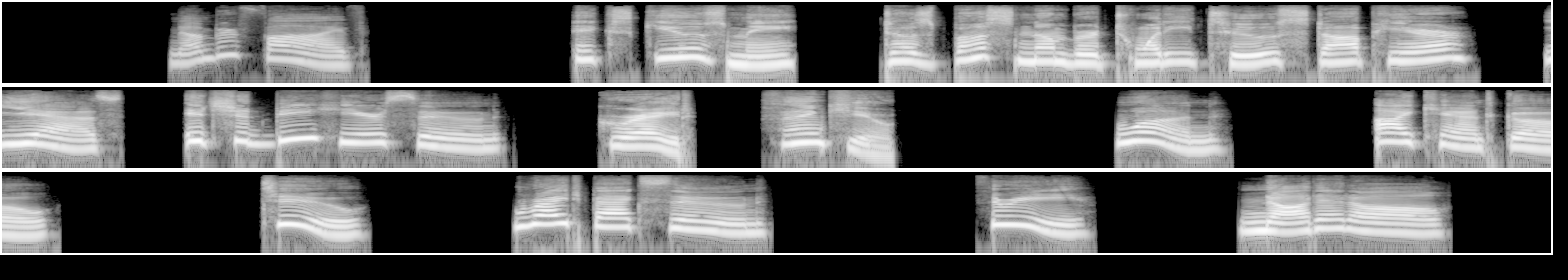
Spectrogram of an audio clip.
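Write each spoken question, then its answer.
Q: Great, thank you.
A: 3: Not at all.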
